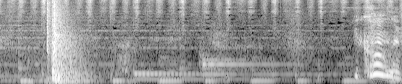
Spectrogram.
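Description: A bedroom door shutting with a single loud thunk about half a second in, over background music with a steady pulsing beat. A voice starts near the end.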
